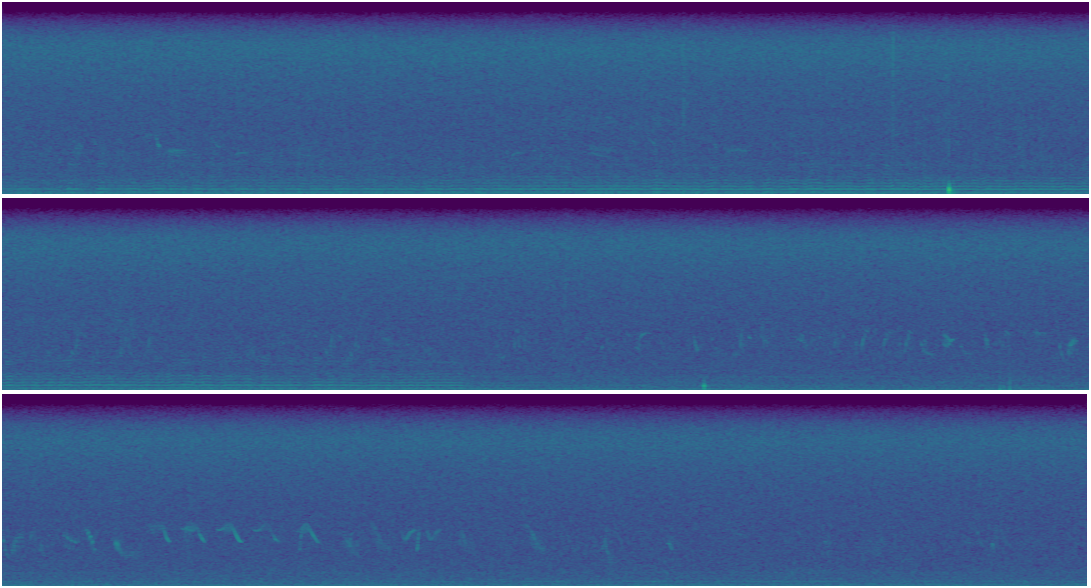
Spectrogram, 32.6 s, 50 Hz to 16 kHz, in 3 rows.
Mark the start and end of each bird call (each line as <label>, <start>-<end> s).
Eurasian Skylark (Alauda arvensis), 1.5-1.8 s
Eurasian Skylark (Alauda arvensis), 5.8-6.1 s
House Finch (Haemorhous mexicanus), 17.2-17.3 s
House Finch (Haemorhous mexicanus), 17.8-17.9 s
Eurasian Skylark (Alauda arvensis), 18.1-27.2 s
House Finch (Haemorhous mexicanus), 27.7-27.8 s
Eurasian Skylark (Alauda arvensis), 31.3-31.9 s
